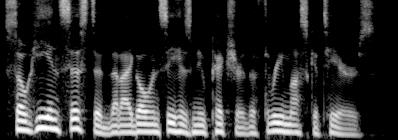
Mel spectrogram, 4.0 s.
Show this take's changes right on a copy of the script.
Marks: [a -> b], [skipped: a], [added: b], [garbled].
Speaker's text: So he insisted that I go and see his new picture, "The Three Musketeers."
So he insisted that I go and see his new picture, "The Three Musketeers."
